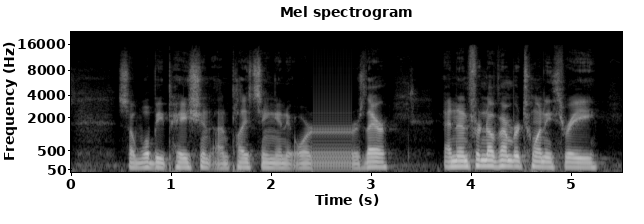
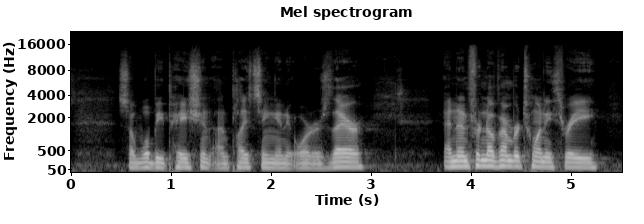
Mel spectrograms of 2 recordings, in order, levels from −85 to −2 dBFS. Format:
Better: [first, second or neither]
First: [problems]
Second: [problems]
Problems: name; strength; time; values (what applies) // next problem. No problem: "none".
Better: second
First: audio freezing; at 2.5 s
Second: none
